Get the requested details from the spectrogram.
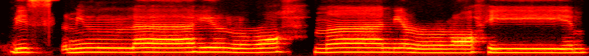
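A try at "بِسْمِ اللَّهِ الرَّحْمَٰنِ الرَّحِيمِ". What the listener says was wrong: Ya, jadi L. Nah, yang saya dengar ya apanya seperti huruf L. Bismillahirrahmanirrahim gitu. Rahim.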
